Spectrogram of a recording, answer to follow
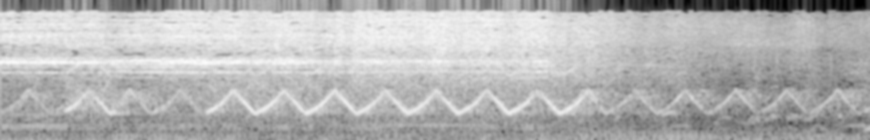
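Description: Vehicle siren sweeping quickly up and down, about two and a half sweeps a second. A steady high-pitched tone and hiss sound with it and stop about four seconds in.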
